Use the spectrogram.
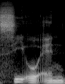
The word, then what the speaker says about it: conduisent: and ils conduisent. Ils conduisent. So that's ending in, well, the whole verb is spelled C-O-N-D-U-I-S-E-N-T, and that's your silent E-N-T ending.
